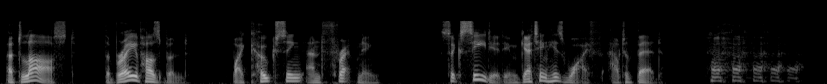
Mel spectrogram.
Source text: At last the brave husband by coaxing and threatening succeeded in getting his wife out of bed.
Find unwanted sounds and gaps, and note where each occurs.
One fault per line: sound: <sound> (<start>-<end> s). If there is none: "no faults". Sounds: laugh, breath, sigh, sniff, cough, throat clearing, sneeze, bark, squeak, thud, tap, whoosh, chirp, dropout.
sound: laugh (7.0-8.1 s)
